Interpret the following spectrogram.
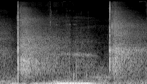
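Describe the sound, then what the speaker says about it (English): A pair of sharp hand claps, roughly a second apart, ring out close by in an outdoor setting before a hill sprint, with low rumbling background noise between them. "A clap as well"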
